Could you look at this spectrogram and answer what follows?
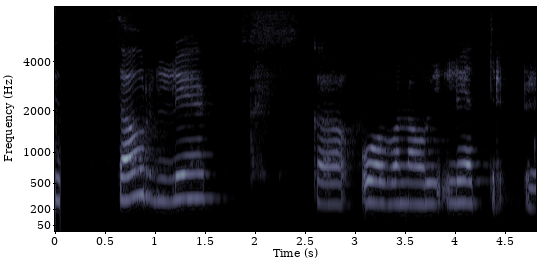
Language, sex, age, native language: Icelandic, female, 10, Icelandic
